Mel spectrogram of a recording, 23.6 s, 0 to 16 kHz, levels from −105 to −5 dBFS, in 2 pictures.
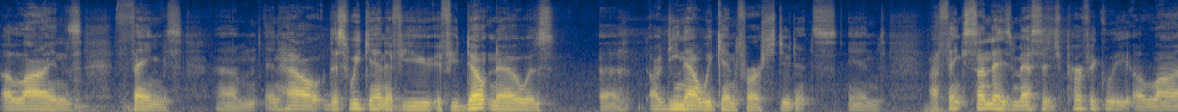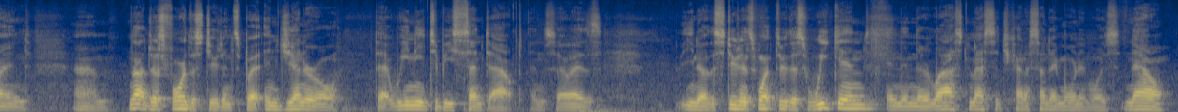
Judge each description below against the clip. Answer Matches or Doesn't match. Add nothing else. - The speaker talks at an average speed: Matches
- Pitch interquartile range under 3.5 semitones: Matches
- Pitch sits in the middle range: Doesn't match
